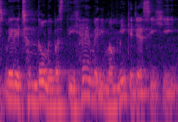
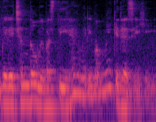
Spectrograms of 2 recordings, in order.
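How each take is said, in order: Both takes have the same delivery.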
